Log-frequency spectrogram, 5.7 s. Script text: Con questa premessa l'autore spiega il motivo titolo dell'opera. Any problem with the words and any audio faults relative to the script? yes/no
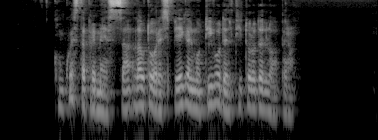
yes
